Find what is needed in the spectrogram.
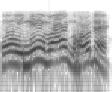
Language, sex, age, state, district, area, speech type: Assamese, male, 18-30, Assam, Sivasagar, rural, conversation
